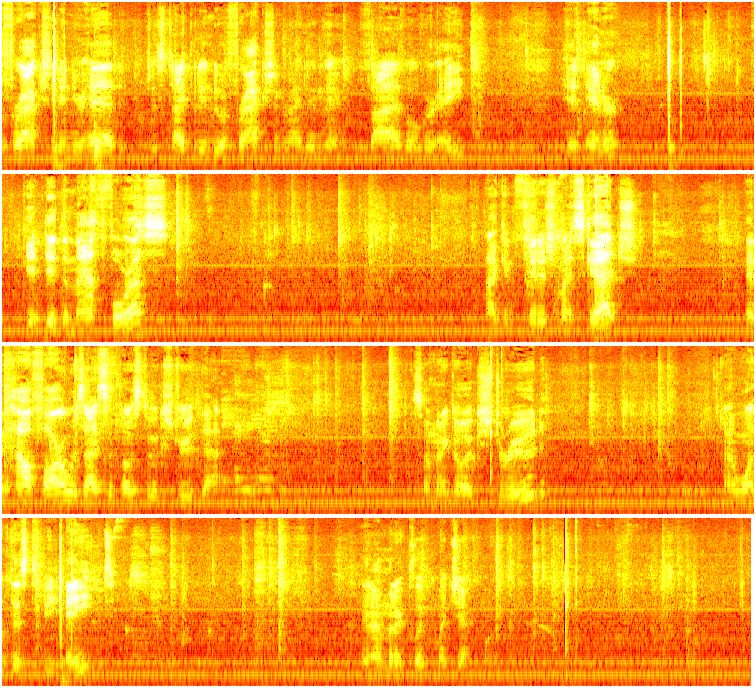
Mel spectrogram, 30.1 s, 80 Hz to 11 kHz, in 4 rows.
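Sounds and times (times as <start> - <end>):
low steady hum: 0.0 - 30.0
keyboard and mouse clicks: 6.6 - 6.9.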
